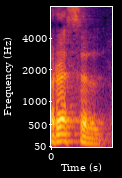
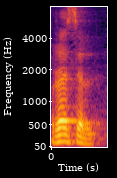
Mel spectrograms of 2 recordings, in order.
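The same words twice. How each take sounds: No difference in how they are said.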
